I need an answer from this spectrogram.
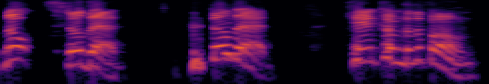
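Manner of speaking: high, mock-casual report back; retold sarcastic announcement in short bursts; deadpan sarcasm.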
